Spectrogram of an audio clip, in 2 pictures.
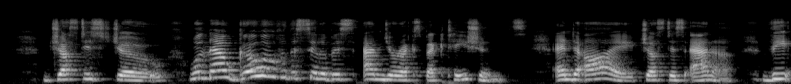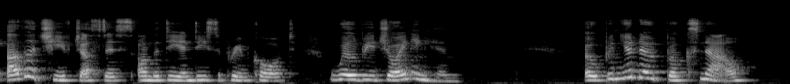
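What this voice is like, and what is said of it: Put-on British accent. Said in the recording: “that lovely British accent”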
